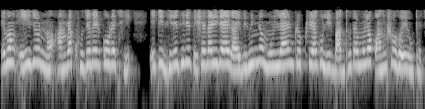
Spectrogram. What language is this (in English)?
Bangla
